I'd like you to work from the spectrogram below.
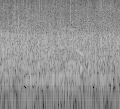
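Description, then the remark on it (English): Steady, dense applause from a church audience giving a hand clap of praise, loud and continuous, with a faint voice rising underneath the wash of hand claps. “If you believe me, give Him a hand clap and a shout of praise.”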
